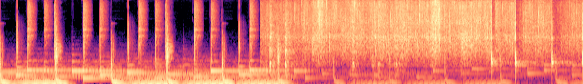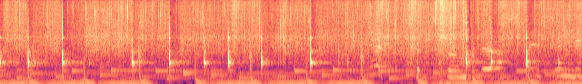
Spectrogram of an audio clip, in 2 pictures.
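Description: Kimchi fried rice with leftover kimchi, sesame oil and pepper sizzles loudly in a pan, a dense continuous frying hiss broken by regular sharp clacks of a utensil stirring and scraping.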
